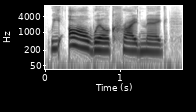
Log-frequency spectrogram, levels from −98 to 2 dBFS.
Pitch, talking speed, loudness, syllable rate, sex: 205 Hz, 165 wpm, -15 LUFS, 3.6 syllables/s, female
